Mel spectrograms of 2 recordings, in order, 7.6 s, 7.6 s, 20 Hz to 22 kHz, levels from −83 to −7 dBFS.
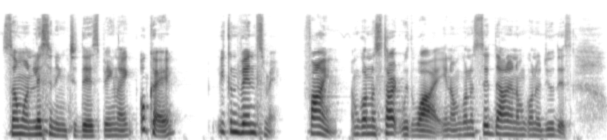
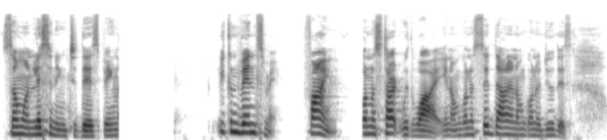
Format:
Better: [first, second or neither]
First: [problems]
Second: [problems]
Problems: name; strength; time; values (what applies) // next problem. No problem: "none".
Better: first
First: none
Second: audio cutting out; at 1.5 s for 0.5 s and at 4.5 s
